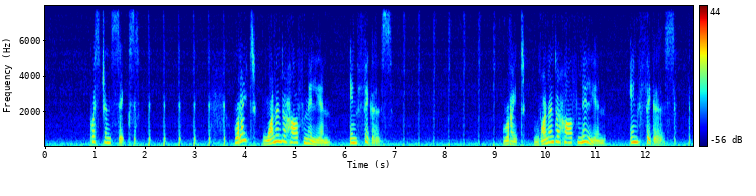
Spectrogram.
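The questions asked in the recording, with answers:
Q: Write 1.5 million in figures.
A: 1500000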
